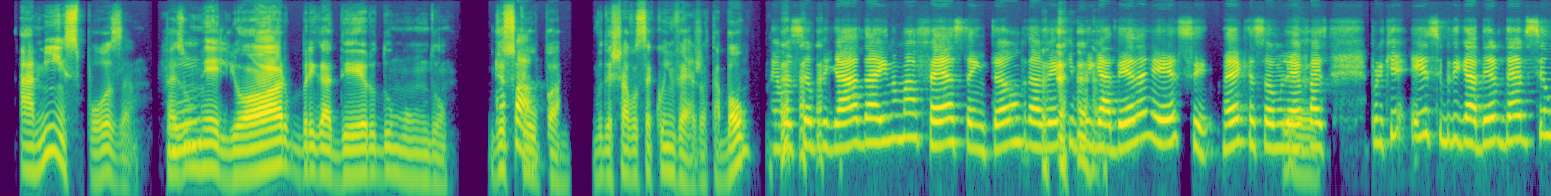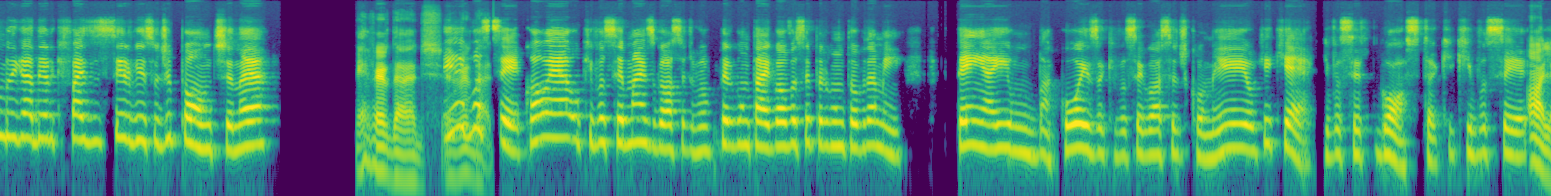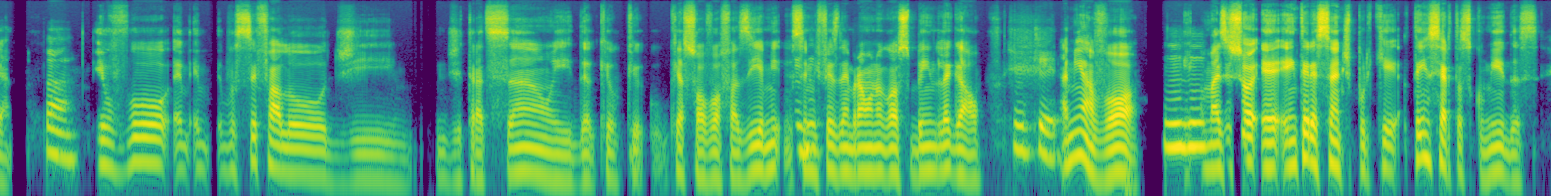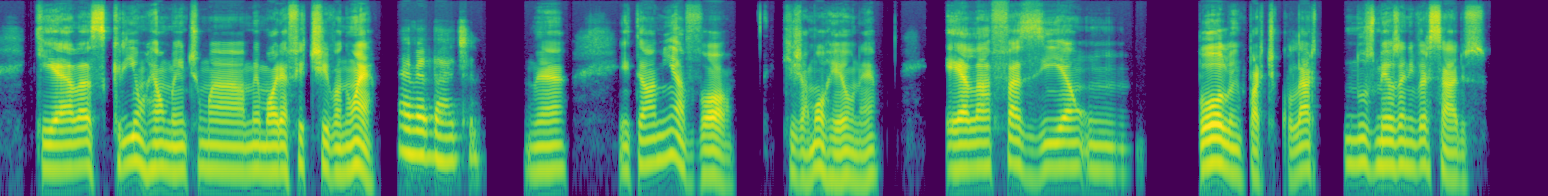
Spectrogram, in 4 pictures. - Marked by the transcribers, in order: laugh; laugh; tapping
- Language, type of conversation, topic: Portuguese, unstructured, Você já percebeu como a comida une as pessoas em festas e encontros?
